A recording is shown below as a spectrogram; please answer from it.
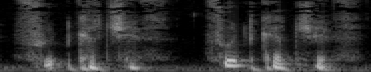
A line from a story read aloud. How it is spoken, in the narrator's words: whispering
